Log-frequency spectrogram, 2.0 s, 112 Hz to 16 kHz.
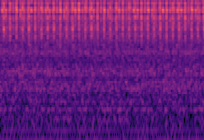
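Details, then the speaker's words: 2012–2018 Chevy Sonic 1.8L non-turbo Ecotec petrol engine idling after repair of a rough-idle complaint; even, steady idle with no misses or stumbles, running better, fuel trims back near zero. Normal idle. "okay engine's running seems like it's better"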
